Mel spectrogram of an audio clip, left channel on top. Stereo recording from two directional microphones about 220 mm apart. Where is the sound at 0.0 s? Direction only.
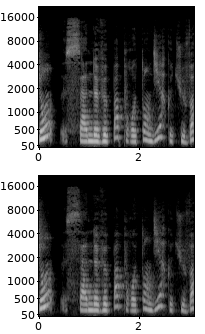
35° left (ahead or behind).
